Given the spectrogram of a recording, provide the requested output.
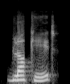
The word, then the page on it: blockade: Indian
